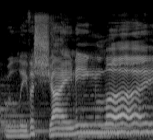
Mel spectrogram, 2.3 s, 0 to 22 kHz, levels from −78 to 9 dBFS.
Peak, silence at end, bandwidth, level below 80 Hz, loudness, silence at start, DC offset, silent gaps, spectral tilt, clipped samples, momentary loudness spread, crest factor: -8 dBFS; 0 s; 16.5 kHz; -60 dBFS; -24 LUFS; 0 s; under 0.1%; none; -3 dB/octave; under 0.1%; 6 LU; 16 dB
